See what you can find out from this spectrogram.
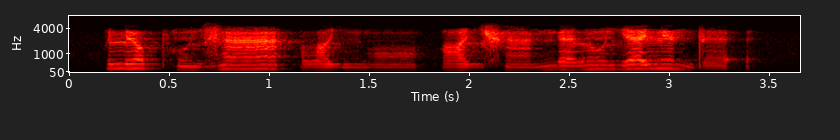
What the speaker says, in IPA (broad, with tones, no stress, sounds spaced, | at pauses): lʲ ɔ˥ pʰ ũ˩ ʎ z æ̃˥ | lˠ ʌ˩ ʎ ŋ ɡ ɔ̃˩ | ɑ˩ ʎ x æ̃˩ ŋ ɛ˧ l ũ˧ ʎ ɛ˥ lʲ ə̃˥ n d ɛ˩ ʔ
